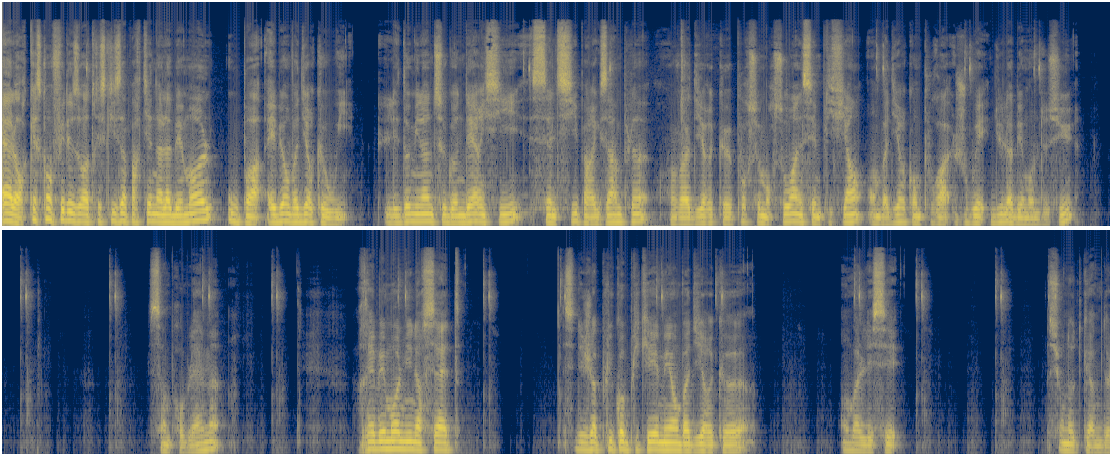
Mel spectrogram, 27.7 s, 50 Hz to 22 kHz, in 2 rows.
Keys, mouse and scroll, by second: 0.6 click, 6.5 click, 7.5 click, 10.0 F8, 10.9 click, 12.0 click, 12.9 click, 13.2 F8, 14.1 click, 14.3 F8, 15.2 click, 16.3 click, 17.2 click, 18.8 click, 19.8 click, 20.8 click, 22.0 click, 22.8 click, 24.5 click, 25.2 click, 26.2 click, 26.9 click, 27.3 F8.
